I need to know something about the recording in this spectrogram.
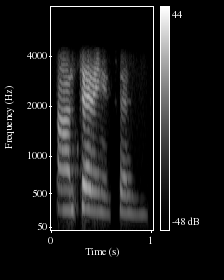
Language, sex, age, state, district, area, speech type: Tamil, female, 18-30, Tamil Nadu, Ranipet, rural, conversation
